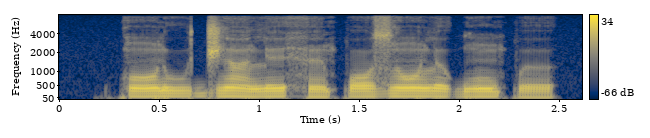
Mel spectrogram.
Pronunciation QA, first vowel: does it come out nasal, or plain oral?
nasal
